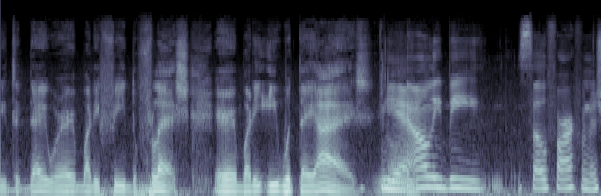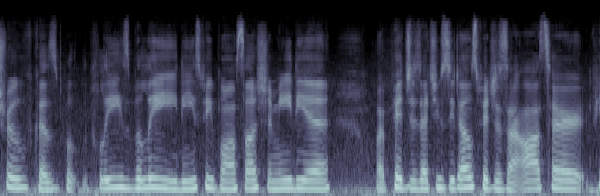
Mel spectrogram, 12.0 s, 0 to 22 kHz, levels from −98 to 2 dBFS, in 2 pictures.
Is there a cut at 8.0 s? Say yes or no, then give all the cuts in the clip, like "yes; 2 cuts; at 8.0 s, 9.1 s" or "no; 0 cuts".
no; 1 cut; at 4.1 s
